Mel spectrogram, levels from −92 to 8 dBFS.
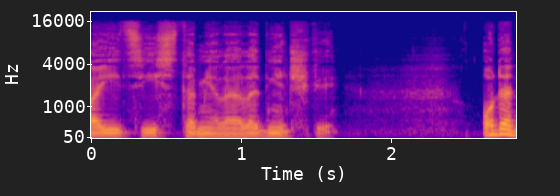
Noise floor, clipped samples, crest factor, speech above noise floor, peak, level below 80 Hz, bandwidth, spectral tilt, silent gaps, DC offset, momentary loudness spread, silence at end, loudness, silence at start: -55 dBFS; under 0.1%; 22 dB; 33 dB; 0 dBFS; -44 dBFS; 16 kHz; -5.5 dB/octave; none; under 0.1%; 11 LU; 0 s; -22 LUFS; 0 s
